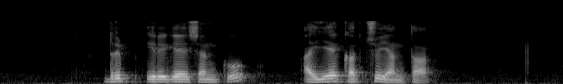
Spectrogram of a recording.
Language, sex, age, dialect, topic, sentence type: Telugu, male, 18-24, Utterandhra, agriculture, question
